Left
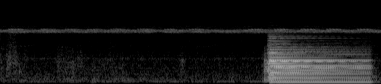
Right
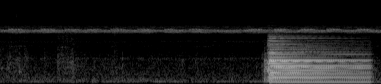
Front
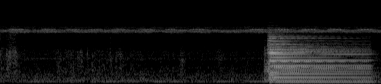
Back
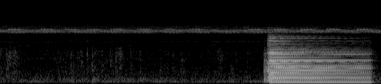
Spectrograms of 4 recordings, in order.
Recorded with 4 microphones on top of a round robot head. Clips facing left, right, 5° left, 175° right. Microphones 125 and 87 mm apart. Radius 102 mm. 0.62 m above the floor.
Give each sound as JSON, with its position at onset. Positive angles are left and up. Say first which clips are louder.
{"t": 0.0, "sound": "an insect", "louder": "right 1 dB, front 1 dB", "azimuth_deg": -170, "distance_m": 1.8}
{"t": 2.6, "sound": "a piano", "louder": "right 1 dB, back 8 dB", "azimuth_deg": -175, "distance_m": 0.6}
